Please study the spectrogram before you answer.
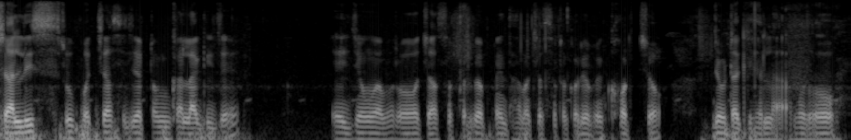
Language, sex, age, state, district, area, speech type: Odia, male, 30-45, Odisha, Subarnapur, urban, spontaneous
